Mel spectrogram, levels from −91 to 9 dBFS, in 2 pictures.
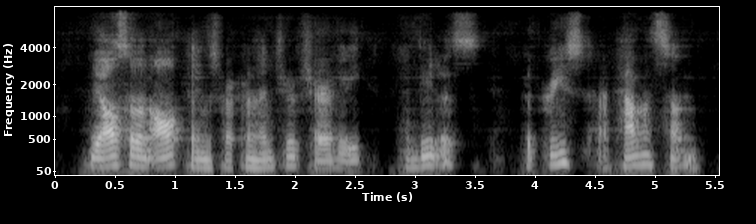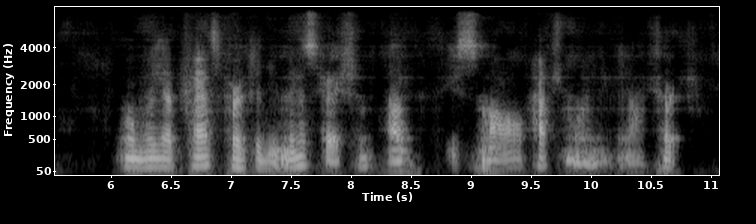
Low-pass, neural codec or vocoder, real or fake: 7.2 kHz; codec, 24 kHz, 1 kbps, SNAC; fake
